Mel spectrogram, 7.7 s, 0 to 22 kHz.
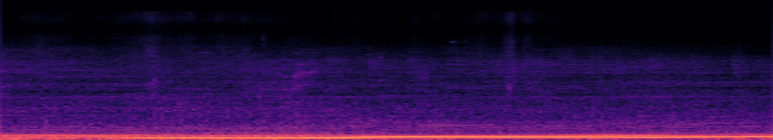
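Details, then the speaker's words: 1990 Dodge Grand Caravan LE, just revived, on test drive: deep, loud booming drone swelling as van pulls away; muffler leaking, with more exhaust escaping from the muffler than out the tailpipe. "I think more is leaking out of the vehicle more exhaust there's leaking out of the muffler that is going out the back of the exhaust"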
